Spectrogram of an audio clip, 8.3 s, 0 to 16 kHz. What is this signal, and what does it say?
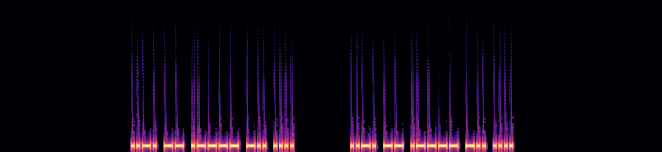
Morse code, heard as a keyed tone, about 34 wpm, 700 Hz. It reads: FM1DH FM1DH
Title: DXCC-100 Call Signs - 5 Characters - Repeated 2x - 35wpm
